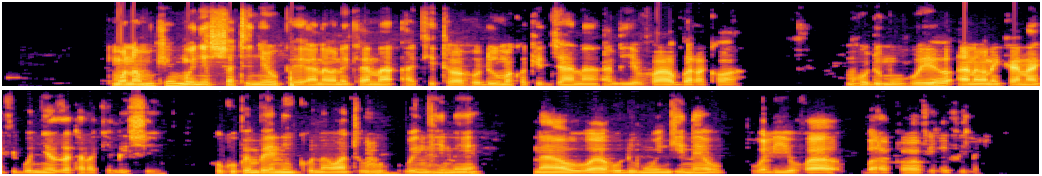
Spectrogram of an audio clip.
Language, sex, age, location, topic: Swahili, male, 25-35, Kisumu, government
